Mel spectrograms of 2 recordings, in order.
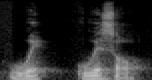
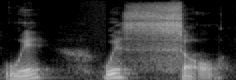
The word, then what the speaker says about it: whistle: the pronunciation of whistle we see the H is silent so we have W wi use the short I like this is wi whistle the t is silent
